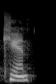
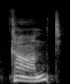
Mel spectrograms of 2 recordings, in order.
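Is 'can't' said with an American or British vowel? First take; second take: American; British. First: The vowel is the flat American 'a' sound. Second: The vowel is the broad British 'ah' sound. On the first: The speaker adapted to the local accent. "I had to like change it over to bathroom and can't" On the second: The speaker kept the accent of their upbringing. "his accent didn't change. And he still says can't"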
